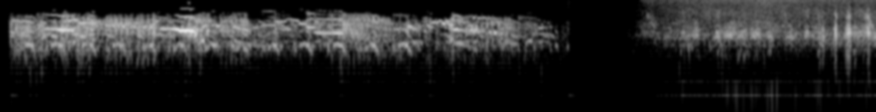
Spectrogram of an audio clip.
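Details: Mallards in full breeding season, two males courting a female on the San Lázaro seafront at Noia, Ría de Noia: a dense run of overlapping nasal calls for several seconds, a brief silence, then softer chatter over low rumbling background noise.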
